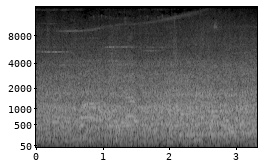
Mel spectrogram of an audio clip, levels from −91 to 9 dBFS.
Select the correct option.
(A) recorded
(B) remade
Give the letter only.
A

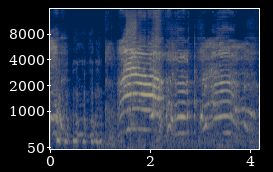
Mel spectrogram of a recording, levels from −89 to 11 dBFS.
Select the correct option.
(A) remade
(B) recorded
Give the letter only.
A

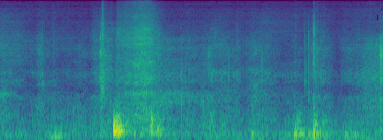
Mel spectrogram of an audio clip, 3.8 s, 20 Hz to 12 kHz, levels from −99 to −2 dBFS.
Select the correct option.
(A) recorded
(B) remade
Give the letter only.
B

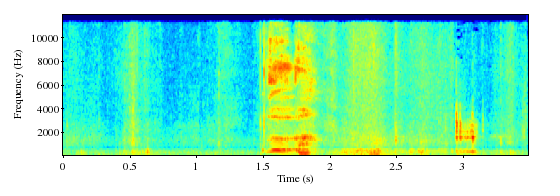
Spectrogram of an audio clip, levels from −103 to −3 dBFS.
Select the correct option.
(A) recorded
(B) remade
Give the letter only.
A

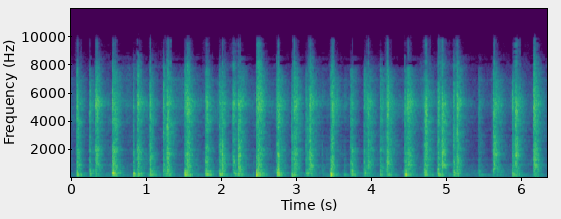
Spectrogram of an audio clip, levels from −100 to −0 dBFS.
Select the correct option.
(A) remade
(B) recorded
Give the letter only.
A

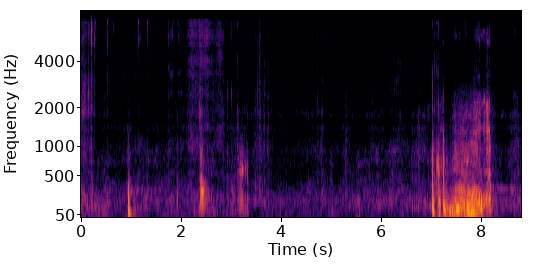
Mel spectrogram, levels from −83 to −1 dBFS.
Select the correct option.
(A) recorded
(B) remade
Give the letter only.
B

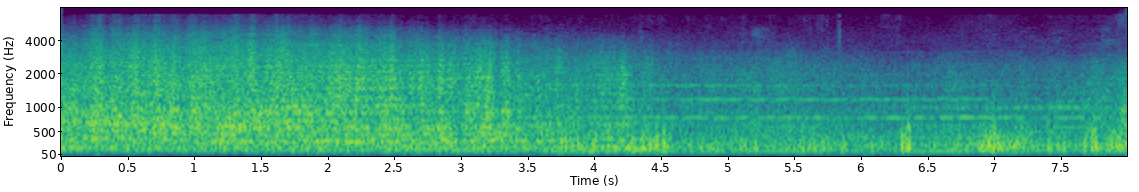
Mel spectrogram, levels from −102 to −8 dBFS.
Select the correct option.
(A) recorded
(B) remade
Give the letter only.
A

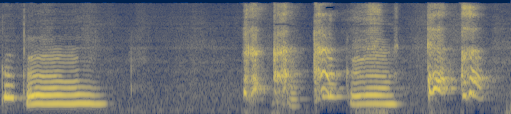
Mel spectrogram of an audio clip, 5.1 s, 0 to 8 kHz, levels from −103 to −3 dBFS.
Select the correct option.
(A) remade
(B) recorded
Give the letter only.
A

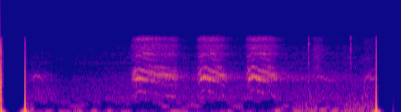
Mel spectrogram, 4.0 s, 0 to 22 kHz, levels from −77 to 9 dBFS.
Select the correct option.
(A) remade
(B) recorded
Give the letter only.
B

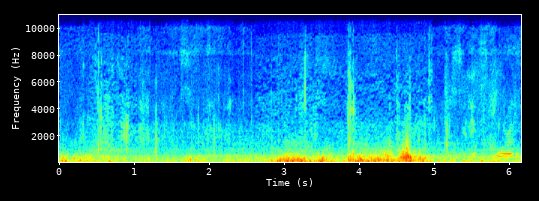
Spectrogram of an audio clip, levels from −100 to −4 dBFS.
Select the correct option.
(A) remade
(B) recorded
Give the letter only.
B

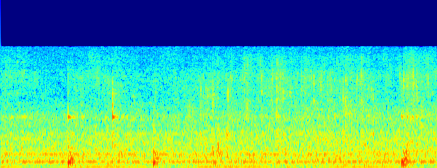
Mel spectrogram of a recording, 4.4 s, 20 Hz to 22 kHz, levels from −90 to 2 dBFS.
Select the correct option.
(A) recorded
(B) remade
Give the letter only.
A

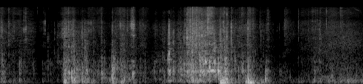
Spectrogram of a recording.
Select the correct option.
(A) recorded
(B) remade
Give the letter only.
A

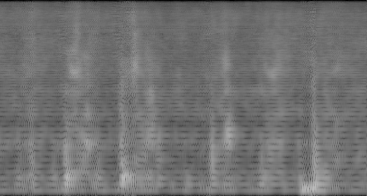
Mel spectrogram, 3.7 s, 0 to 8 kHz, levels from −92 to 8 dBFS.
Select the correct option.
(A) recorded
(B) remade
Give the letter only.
B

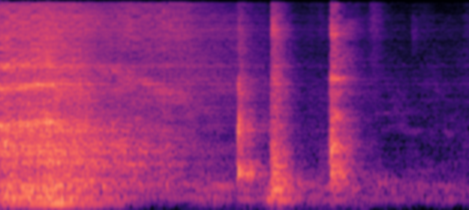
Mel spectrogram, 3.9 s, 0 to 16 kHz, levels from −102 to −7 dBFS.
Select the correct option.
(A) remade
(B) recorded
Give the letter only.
A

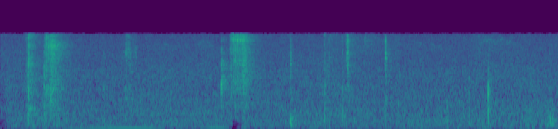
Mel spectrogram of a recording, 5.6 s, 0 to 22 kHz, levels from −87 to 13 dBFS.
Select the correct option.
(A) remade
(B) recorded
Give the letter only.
B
